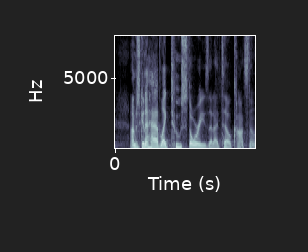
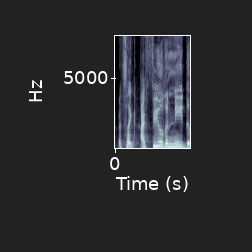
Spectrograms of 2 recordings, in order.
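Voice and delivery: higher, louder pouting voice; mock impression; 7 semitones higher, 5 dB louder than usual. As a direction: push the chin out and pout the words. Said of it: "worst fucking impressions".

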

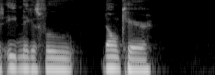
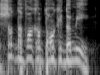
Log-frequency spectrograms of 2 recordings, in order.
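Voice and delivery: rude coworker; 9 semitones higher than usual. Retold or imitated. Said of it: "He said".

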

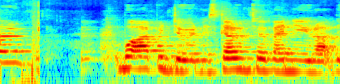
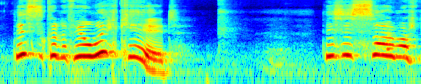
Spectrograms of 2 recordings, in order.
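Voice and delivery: excited; 8 semitones higher than usual. Real, not acted. Delighted on seeing the stage.

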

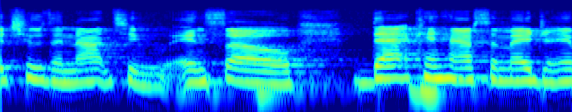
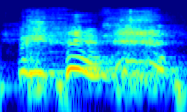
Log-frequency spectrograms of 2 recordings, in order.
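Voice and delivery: short high-pitched laugh; quick delighted giggle; 11 semitones higher, 4 dB louder than usual. Real, not acted. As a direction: laugh brightly at the guest. Laughs after guest's answer.

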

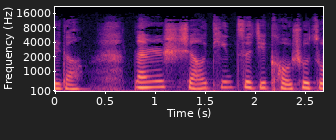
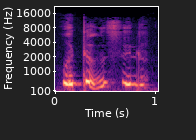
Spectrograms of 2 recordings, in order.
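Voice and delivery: much higher and louder, near screaming; anguished crying outburst; 6 semitones higher, 10 dB louder than usual. Acted. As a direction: cry it out in anguish.

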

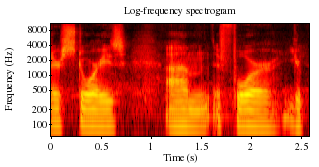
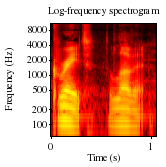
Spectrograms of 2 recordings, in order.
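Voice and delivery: ordinary delivery

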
